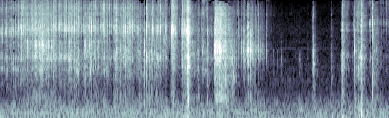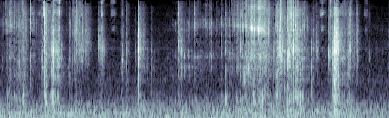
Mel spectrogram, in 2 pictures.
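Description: A metal utility blade cuts a grid into a solid cream soap bar held in the hand and scrapes it, so small cubes crumble off. Bright, dry scraping and crunching fills the first three seconds. Scattered short crackles and ticks follow, then a second scraping burst comes near the end.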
